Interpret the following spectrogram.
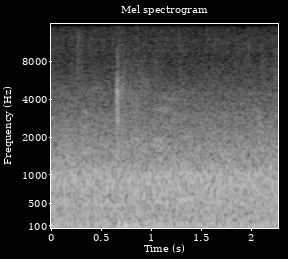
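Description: Steady low background noise of an outdoor scene, with one brief faint high sound just under a second in.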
